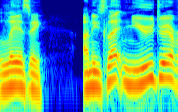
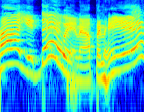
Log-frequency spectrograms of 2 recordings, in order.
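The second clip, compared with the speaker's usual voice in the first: put-on rodeo cowboy voice, higher; 12 semitones higher than usual. Mocking the other speaker's greeting: rodeo cowboy voice. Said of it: "You sound like some rodeo cowboy".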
